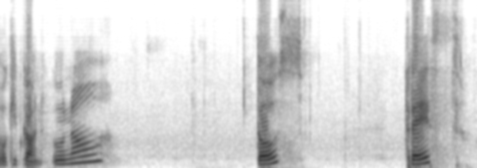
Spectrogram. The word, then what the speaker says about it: tres: Uno, dos, tres. You can roll that R if you can do it.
